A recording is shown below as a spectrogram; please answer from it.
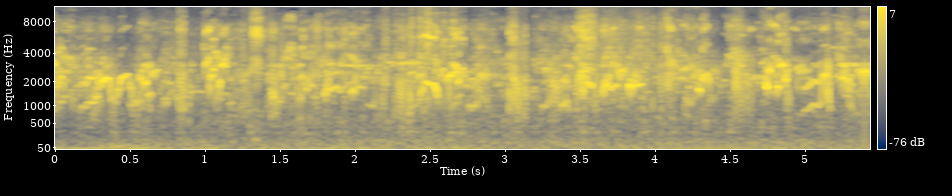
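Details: Several pet budgies keep up a busy, continuous warbling chatter of rapid squeaky chirps and little rising whistles, with no pauses.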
